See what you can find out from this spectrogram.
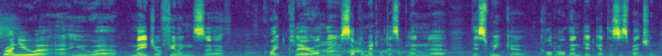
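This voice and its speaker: A man, a reporter, asking a coach questions at an outdoor scrum, halting over fillers. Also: sits low, steady tone. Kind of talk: press questions. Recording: noisy outdoor press scrum.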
